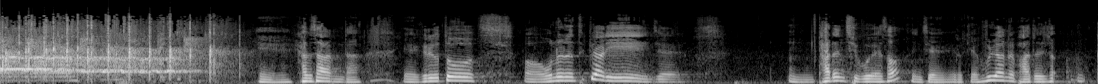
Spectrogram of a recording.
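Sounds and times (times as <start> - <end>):
audience applause: 0.0 - 2.5
speech: 2.6 - 7.2, 7.9 - 10.9.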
